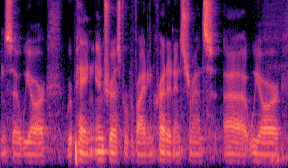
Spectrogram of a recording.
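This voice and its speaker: A man with an American accent speaks at a very deep, low pitch, with audible room echo. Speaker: bank chief executive. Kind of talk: panel discussion. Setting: stage with audience.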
